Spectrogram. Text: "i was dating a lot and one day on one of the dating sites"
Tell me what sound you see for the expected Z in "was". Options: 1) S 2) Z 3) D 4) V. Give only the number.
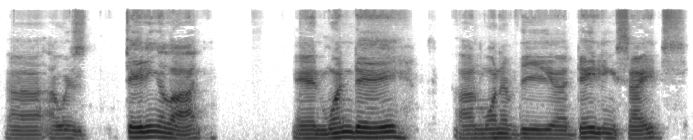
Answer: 2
